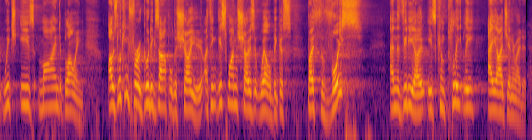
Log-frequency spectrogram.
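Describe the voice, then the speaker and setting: A man delivering a conference keynote as a speaker, talking to the audience in an energetic, conversational way. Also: high voice. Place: large conference hall stage. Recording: long hall reverb from a conference stage.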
